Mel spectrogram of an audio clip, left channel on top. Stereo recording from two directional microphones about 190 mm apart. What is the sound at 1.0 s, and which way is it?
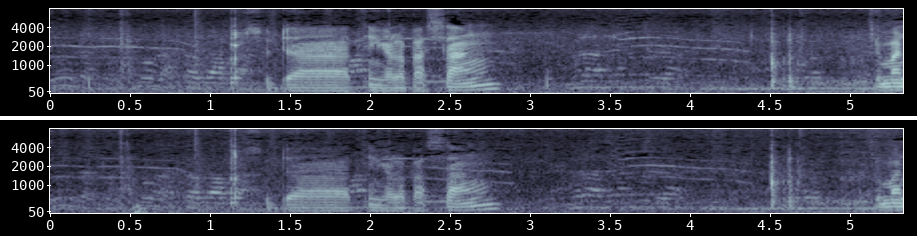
Speech, 10° right (ahead or behind).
